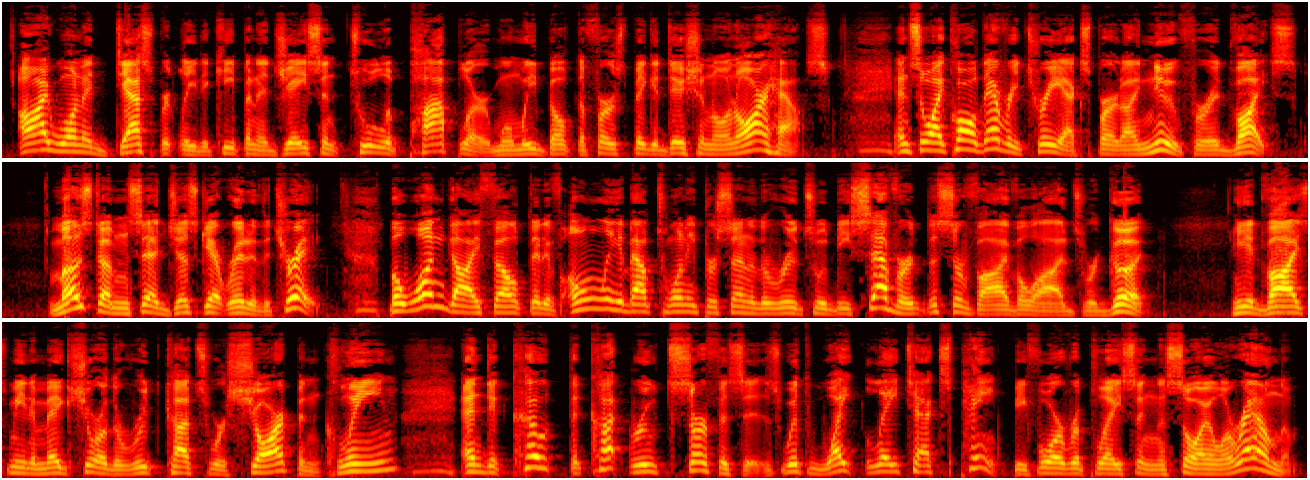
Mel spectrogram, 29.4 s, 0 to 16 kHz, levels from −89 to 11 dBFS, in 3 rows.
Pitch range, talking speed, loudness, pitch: 120-170 Hz, 185 wpm, -22 LUFS, 140 Hz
